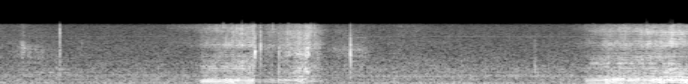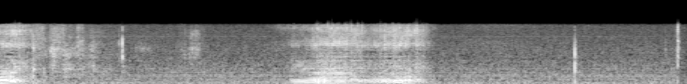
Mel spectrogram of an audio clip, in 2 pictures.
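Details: Three long, harsh, rattling snores about one every three seconds, over steady room hiss: ordinary loud snoring.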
